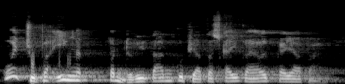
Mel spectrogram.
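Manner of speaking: ordinary delivery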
